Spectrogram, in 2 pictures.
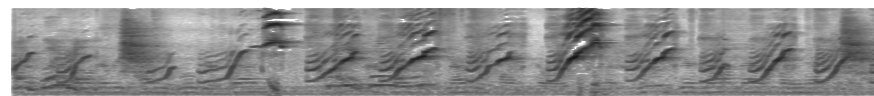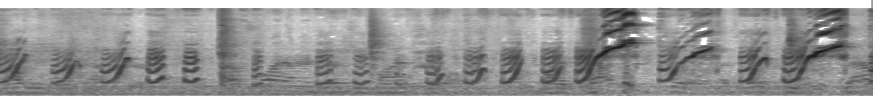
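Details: Guinea pig wheeking: a rapid series of short, steeply rising squeals sweeping upward, repeated several times a second with brief gaps, some reaching very high and shrill, over a faint steady low hum.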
